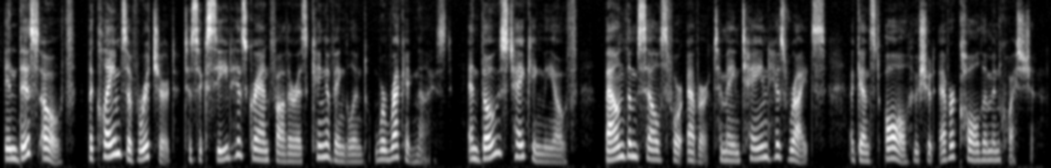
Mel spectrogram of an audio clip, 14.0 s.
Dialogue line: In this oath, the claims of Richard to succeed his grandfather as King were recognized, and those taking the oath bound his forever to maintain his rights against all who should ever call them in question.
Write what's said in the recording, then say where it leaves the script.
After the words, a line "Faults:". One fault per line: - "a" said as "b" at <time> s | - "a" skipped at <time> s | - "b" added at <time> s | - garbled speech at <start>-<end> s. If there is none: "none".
In this oath, the claims of Richard to succeed his grandfather as King of England were recognized, and those taking the oath bound themselves forever to maintain his rights against all who should ever call them in question.
Faults:
- "of England" added at 4.3 s
- "his" said as "themselves" at 8.3 s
